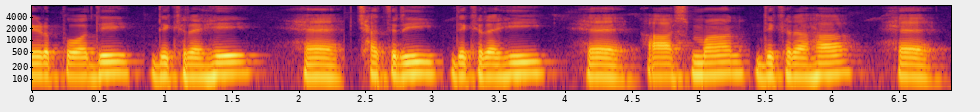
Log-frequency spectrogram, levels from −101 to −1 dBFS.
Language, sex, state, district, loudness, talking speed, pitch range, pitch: Hindi, male, Uttar Pradesh, Jalaun, -15 LUFS, 130 wpm, 120-140 Hz, 130 Hz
